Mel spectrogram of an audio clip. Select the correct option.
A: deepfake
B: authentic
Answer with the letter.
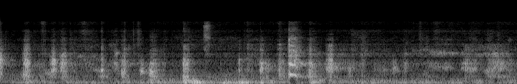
A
